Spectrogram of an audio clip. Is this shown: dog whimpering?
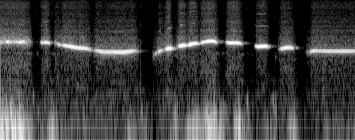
no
